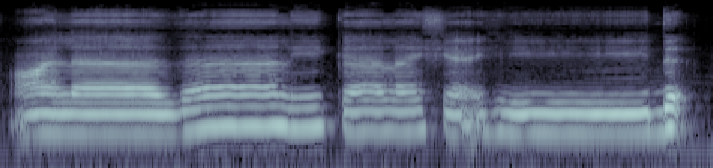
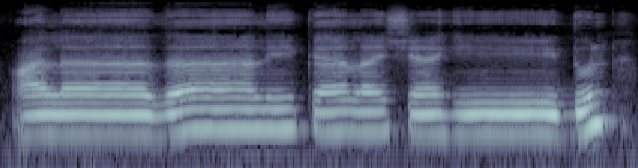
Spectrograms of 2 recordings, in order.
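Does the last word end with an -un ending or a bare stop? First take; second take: bare stop; -un ending. First: The last word stops on its final consonant. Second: The last word ends with a full -un ending. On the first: This is the reading once stopping is taught. "ini dibaca ala dzalika lasyahid" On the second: This is the reading before the level where stopping is taught. "sudah tidak lagi dibaca ala dzalika lasyahidun"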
